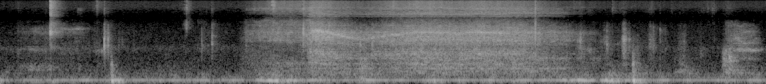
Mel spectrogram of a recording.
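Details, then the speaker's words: Adult man using his inhaler in the background, described as wheezing: a sustained airy hiss with a faint whistling edge; inhaler use with hissing sound. "That's just my boyfriend and his inhaler. If you could hear that wheezing thing."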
